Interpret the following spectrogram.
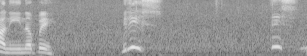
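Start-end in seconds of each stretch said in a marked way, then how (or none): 1.2-3.0 urging. Acted. Urging rival to hurry.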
